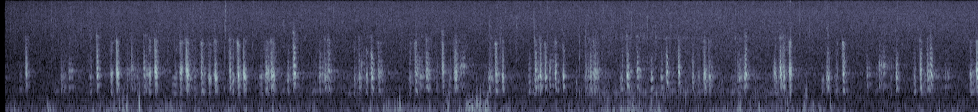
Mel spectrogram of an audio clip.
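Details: Many frogs in a pond coming to life in early spring, their sound first mistaken for crows: a dense chorus of short, hoarse, clucking croaks that overlap continuously, with a steady low rumble underneath.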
